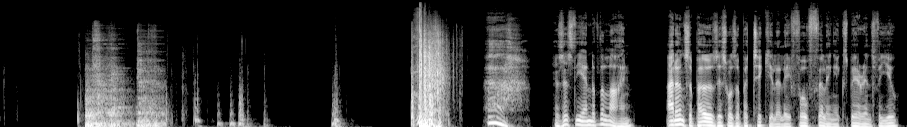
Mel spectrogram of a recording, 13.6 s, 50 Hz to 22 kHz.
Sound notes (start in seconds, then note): 7.2 sigh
